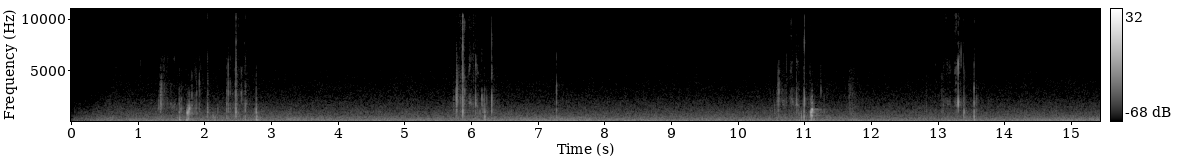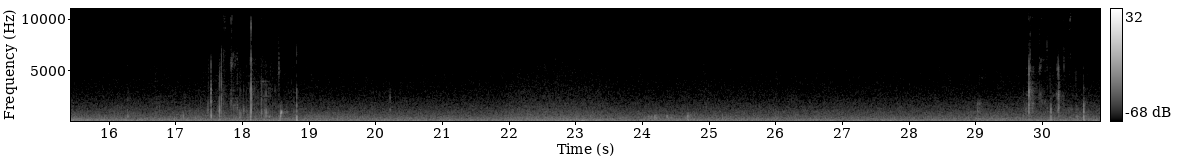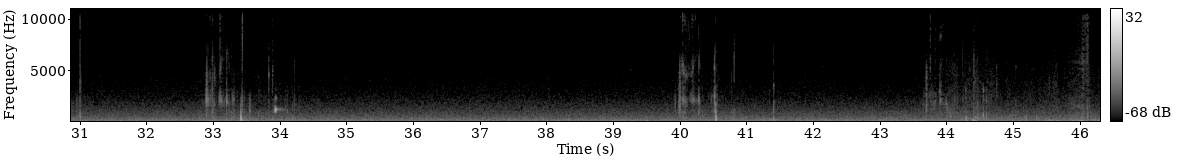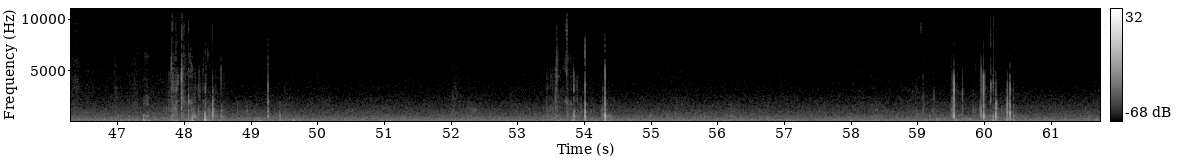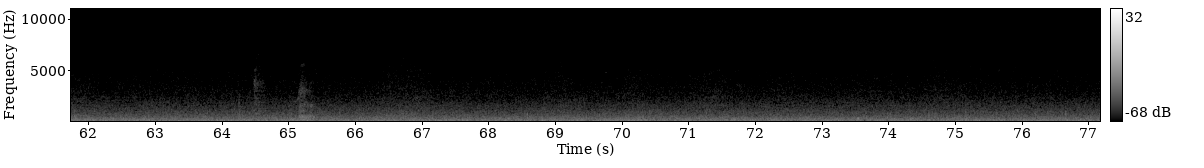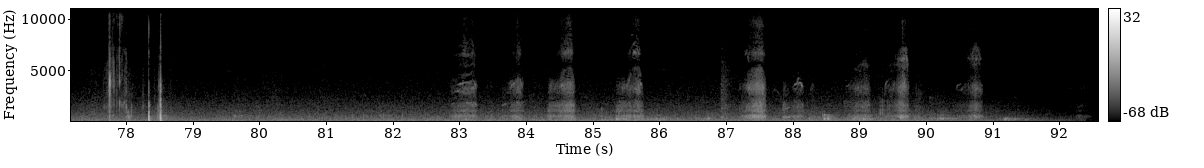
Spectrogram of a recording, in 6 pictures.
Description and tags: Cat swallowing after drinking water. Vienna.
